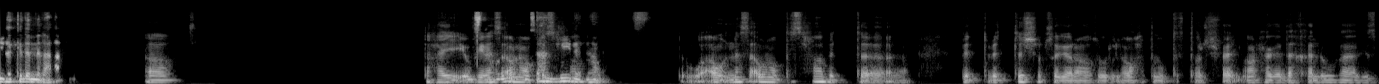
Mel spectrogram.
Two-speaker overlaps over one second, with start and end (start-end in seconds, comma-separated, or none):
4.7-5.8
